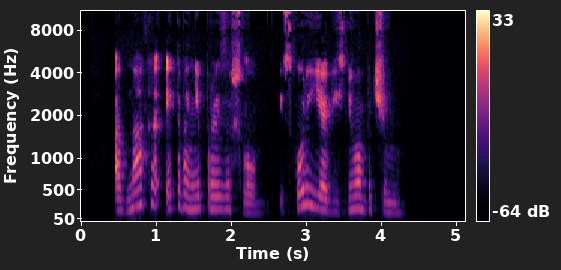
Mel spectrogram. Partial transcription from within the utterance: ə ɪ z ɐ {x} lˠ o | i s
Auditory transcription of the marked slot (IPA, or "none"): ʂ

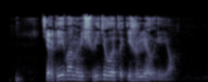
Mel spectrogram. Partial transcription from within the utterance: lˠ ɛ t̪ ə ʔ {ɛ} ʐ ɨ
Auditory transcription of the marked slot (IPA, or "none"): i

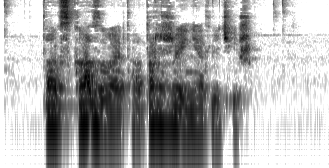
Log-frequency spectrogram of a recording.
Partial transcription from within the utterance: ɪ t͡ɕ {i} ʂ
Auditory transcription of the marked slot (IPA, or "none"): i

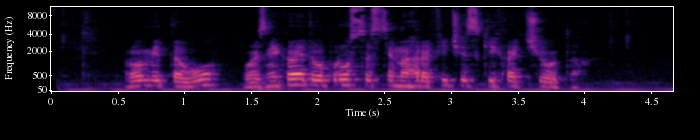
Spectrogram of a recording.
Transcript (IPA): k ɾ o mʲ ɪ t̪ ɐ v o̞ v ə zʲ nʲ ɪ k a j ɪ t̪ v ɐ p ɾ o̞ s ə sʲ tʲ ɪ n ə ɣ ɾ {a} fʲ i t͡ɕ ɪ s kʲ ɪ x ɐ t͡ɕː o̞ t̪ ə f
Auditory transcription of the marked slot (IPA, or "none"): ɐ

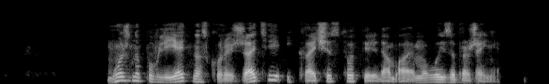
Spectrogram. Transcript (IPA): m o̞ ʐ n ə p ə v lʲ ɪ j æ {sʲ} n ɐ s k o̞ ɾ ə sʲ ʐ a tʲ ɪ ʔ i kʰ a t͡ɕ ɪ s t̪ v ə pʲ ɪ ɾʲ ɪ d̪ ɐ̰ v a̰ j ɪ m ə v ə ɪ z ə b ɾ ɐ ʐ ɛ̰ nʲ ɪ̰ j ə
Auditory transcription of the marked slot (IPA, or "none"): tʲ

